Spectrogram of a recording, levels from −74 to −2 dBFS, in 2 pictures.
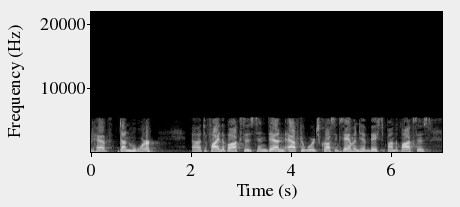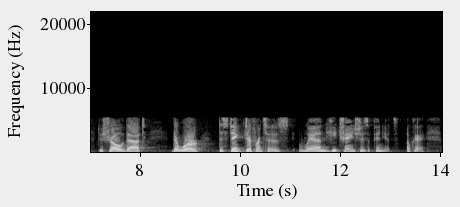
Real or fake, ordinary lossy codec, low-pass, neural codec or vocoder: real; MP3, 32 kbps; 5.4 kHz; none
